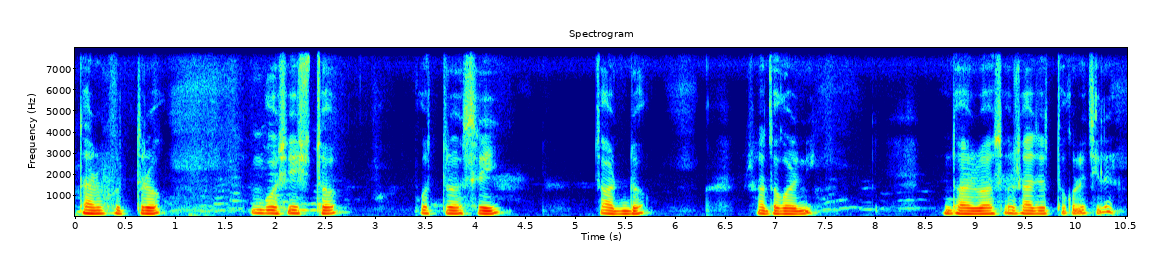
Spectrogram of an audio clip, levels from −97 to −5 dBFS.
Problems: continuous background conversations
